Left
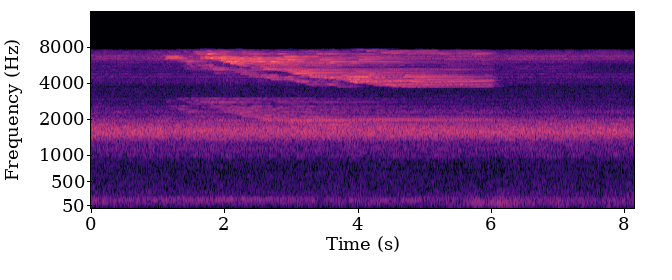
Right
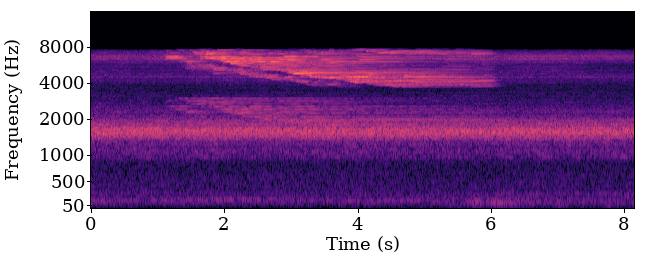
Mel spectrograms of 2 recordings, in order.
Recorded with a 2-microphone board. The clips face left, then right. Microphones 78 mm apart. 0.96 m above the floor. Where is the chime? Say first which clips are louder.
Right 3 dB; 50° left (ahead or behind), 0.6 m.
